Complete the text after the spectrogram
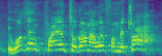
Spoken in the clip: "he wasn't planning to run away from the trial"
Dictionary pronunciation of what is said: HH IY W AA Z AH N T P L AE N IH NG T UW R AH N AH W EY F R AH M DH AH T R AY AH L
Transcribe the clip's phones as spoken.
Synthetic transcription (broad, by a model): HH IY W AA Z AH N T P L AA IH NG T UW R AH N AH W EY F R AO M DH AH T R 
